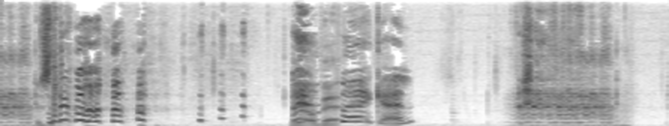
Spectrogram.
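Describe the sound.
Brief talk is followed by a wavering, sheep-like bleating giggle from a human voice attempting a girly, sexy laugh, fairly loud, lasting about a second near the end.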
